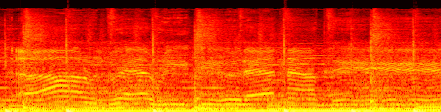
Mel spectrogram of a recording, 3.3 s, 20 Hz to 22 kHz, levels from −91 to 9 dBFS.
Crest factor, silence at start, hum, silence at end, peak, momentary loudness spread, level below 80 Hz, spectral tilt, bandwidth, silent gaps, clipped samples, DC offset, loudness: 10 dB; 0 s; none; 0 s; 0 dBFS; 2 LU; -12 dBFS; -5.5 dB/octave; 16 kHz; none; 0.3%; under 0.1%; -13 LUFS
